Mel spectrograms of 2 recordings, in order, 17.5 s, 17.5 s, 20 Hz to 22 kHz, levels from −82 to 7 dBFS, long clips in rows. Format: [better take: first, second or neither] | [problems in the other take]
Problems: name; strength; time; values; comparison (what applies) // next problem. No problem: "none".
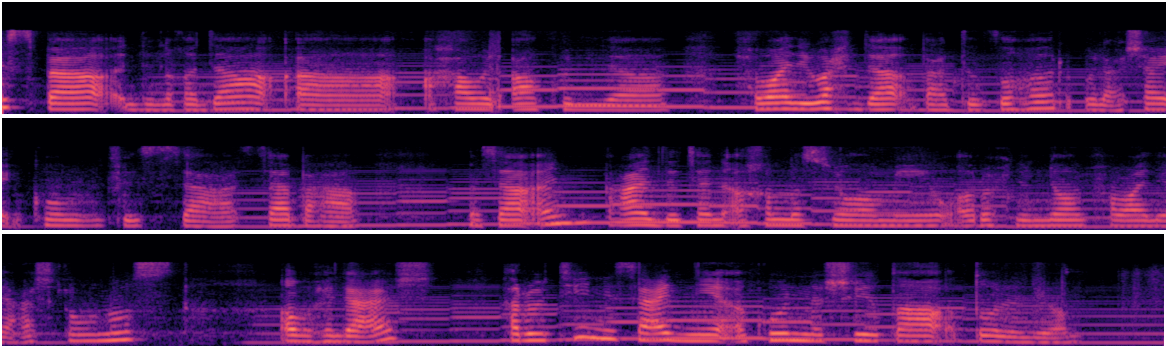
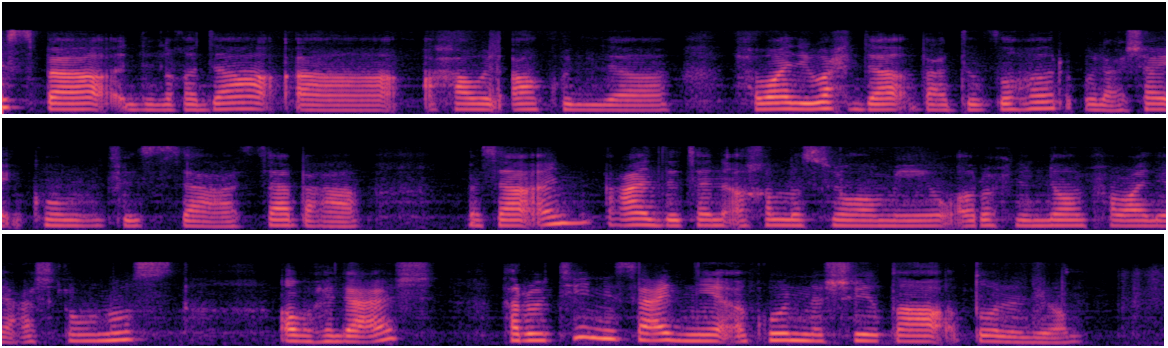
second | background sound (Wind instrument, woodwind instrument); 11 dB below the speech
